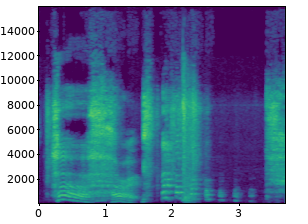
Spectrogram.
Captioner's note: pained laughter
